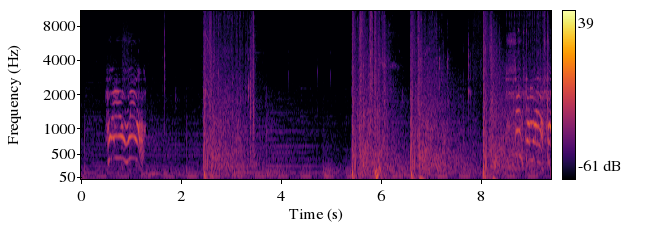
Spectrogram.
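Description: Gunfire in the post-apocalyptic shooter Chernobylite comes in several sharp, loud bursts separated by brief gaps, with a short stretch of voice near the start and shouting mixed in toward the end.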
